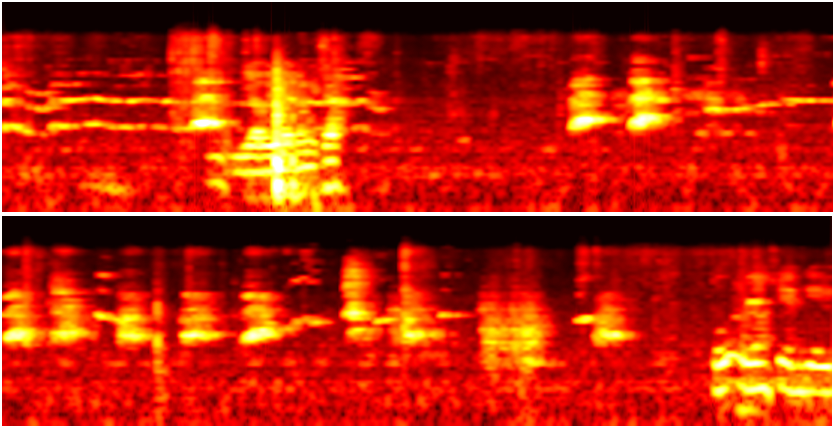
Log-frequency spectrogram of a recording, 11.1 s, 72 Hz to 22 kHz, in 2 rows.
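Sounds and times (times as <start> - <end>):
dog yipping: 0.0 - 2.6, 3.7 - 10.8.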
